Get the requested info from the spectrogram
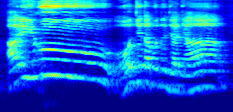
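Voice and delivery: high, loud, drawn-out wailing lament.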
